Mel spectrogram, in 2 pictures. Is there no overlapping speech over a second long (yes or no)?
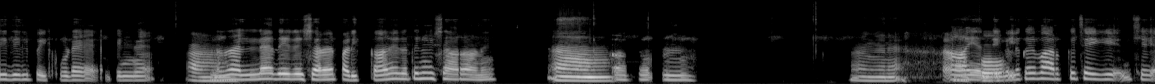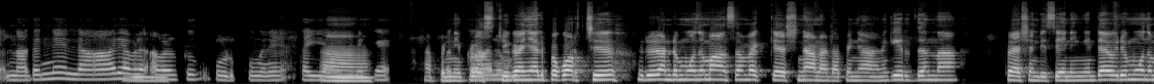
yes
